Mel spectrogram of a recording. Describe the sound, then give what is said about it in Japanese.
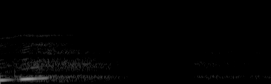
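A deep inhaled breath taken during a guided breathing exercise: about a second of soft, breathy airflow, then a silent pause before another breath begins. “私の声に合わせて、 深呼吸をしましょうか。いくわよ。吸って。”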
